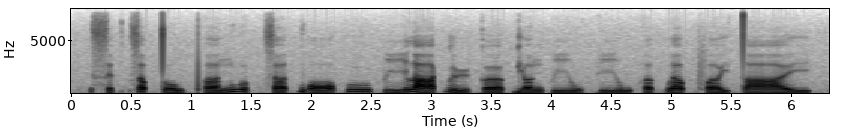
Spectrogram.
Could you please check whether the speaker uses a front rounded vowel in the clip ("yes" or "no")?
yes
